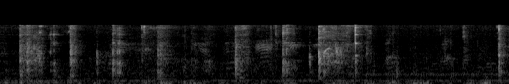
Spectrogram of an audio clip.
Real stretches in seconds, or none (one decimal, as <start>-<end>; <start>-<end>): 0.7-5.1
